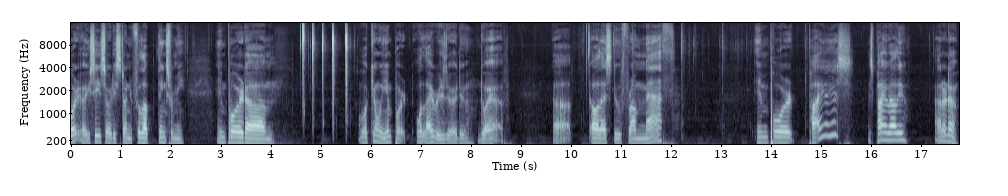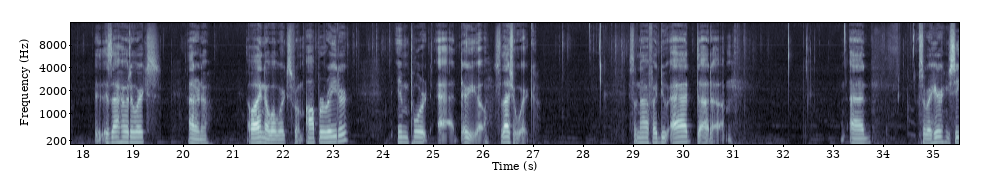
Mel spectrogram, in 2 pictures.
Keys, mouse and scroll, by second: 0.5 Return, 2.1 space, 10.2 alt+BackSpace, 10.8 alt+f, 11.0 alt+r, 11.1 alt+o, 11.2 alt+m, 11.6 alt+space, 12.2-15.2 typing, 21.3 alt+BackSpace, 22.2 alt+o, 22.3 alt+p, 22.4 alt+e, 22.5 alt+r, 22.6 alt+a, 22.8 alt+t, 22.9 alt+o, 23.0 alt+r, 23.3 alt+space, 23.6-25.5 typing, 25.7 ctrl+x, 25.8 ctrl+s, 27.6 alt+m, 28.3 ctrl+e, 28.6 ctrl+Return, 29.1 ctrl+a, 29.3 ctrl+d, 29.8 ctrl+., 31.0 BackSpace, 31.2 shift+9.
